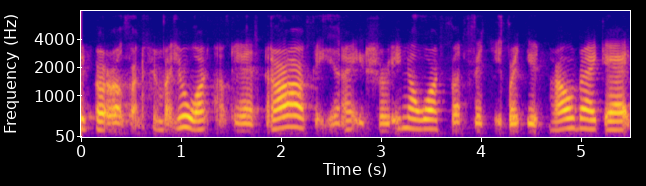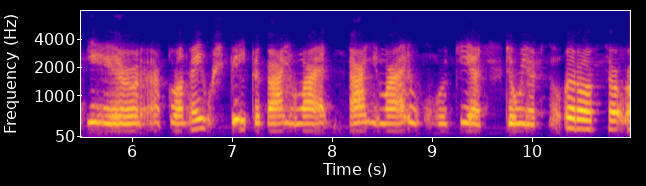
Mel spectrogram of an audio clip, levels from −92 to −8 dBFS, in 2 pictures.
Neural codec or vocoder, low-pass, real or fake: autoencoder, 22.05 kHz, a latent of 192 numbers a frame, VITS, trained on one speaker; 7.2 kHz; fake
